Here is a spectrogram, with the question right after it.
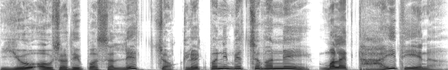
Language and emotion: Nepali, surprised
